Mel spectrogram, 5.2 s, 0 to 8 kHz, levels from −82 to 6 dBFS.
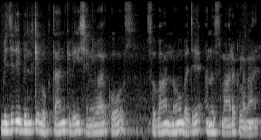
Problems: none marked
